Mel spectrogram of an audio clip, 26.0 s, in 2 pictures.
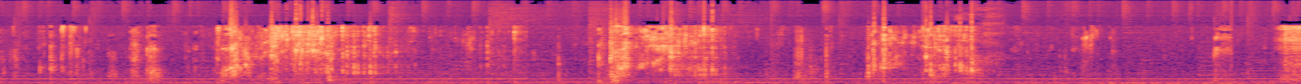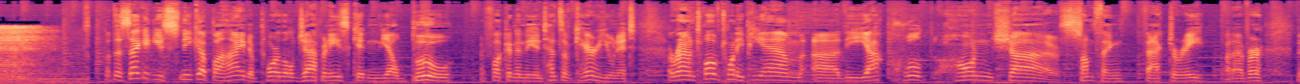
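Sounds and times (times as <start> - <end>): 
bathtub filling with running water: 0.0 - 5.4, 6.0 - 11.2
steady low hum: 0.0 - 14.1
speech: 14.3 - 26.0.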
